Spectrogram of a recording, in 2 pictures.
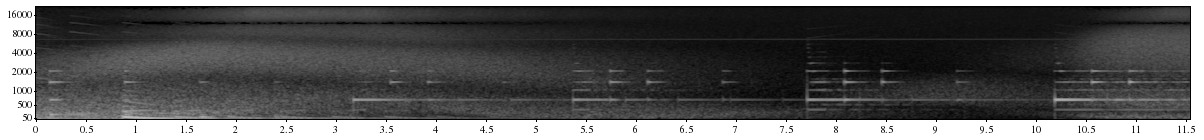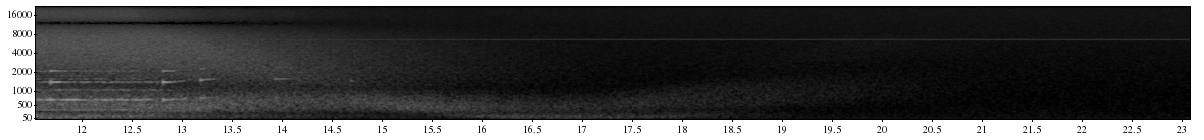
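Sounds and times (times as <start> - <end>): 
instrumental music: 0.0 - 14.1.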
